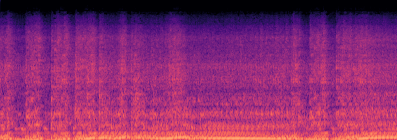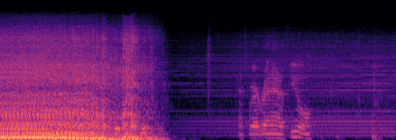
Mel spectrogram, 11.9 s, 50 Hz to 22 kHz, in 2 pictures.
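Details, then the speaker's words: Red Ram 241 Hemi V8 first start after rebuild, stock oil pump at 40 psi oil pressure: big rumble revving strongly for eight seconds, steady and even at higher rpm, then shutting off; normal running after rebuild. "sounds a lot better at rpm sweet cool we had 40 pounds of oil pressure which is amazing 40 pounds oil pressure on the stock oil pump"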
